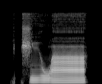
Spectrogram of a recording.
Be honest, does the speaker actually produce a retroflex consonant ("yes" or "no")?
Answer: no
